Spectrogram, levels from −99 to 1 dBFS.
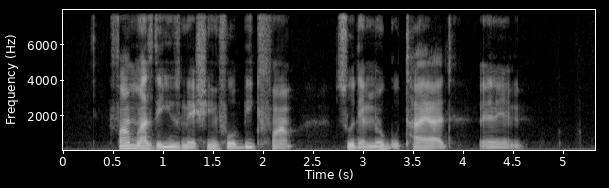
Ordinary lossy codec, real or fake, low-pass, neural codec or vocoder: none; fake; none; codec, 16 kHz, 4 kbps, FunCodec, trained on Chinese and English, 50 frames a second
